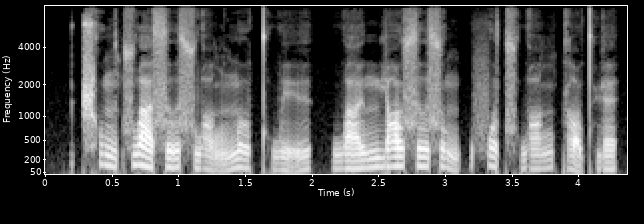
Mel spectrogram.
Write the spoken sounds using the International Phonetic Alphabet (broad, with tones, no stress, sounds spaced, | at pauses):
ʈ͡ʂʰ ʊ˥˧ ŋ t͡s w ä˥˩ s ɹ̩˧˥ s w ɑ̰˨˩ ŋ n̪ ɤ˥˩ t̪ʰ w ḛ˨˩˦ ɪ̯ | w a˧˥ ɪ̯ m j ɑ˥ ʊ̯ s ɹ̩˥ s ʊ˥˩ ŋ | f ɤ˥˩ t͡sʰ w ɑ˧˥ ŋ k ɑ̰˨˩ ʊ̯ t̪ʰ ɥ ɛ˦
